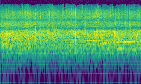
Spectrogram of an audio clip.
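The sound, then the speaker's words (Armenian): Applause from a church audience: steady, dense clapping that runs evenly through the whole stretch at a faint, low level, with no voices standing out. “Դուք ծափահարում եք, որովհետև գիտեք, թե ինչի մասին եմ խոսում։”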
